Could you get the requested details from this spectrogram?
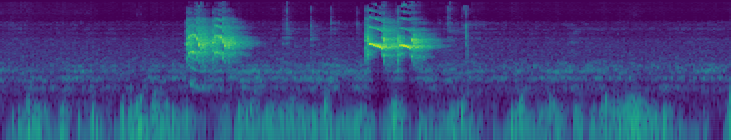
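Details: Indian ringneck parrot, talking and dancing, lets out two loud raspy squawk bursts a couple of seconds apart while steady low rumbling noise continues throughout.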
